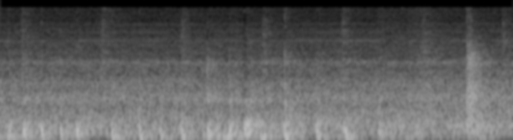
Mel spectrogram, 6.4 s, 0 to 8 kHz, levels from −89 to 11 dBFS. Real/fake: real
